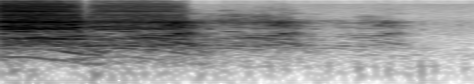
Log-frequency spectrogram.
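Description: A crowd shouts the Nara-e-Takbir slogan in unison at a religious naat gathering, a loud reverberant roar of many voices that swells then fades over a couple of seconds.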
